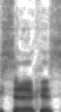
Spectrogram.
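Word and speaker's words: Serkis: you pronounce it I I thought it was circus isn't it it's like Circus Circus uh but I'm going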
